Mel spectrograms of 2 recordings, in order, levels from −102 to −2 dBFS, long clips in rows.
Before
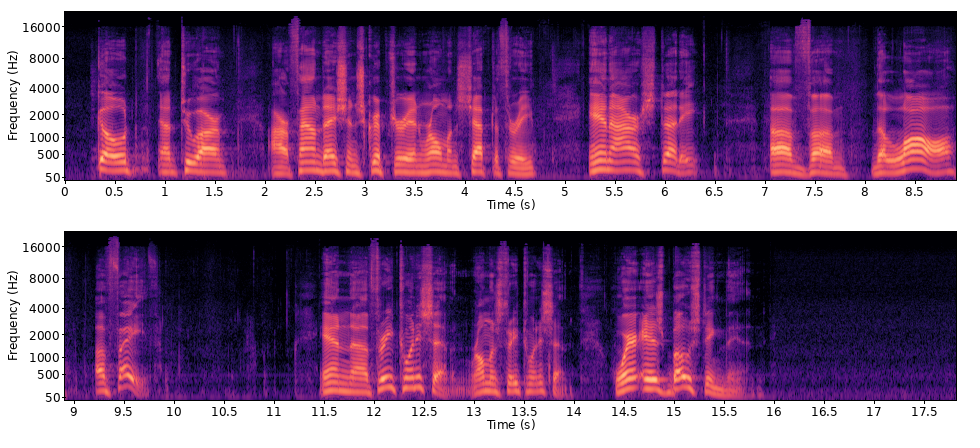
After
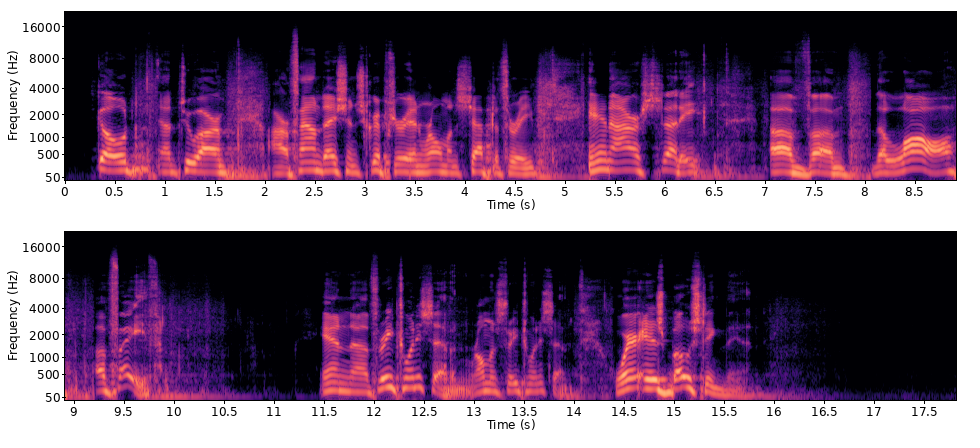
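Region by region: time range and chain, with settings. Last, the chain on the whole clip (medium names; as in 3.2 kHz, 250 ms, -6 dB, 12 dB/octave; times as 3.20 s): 3.44–5.44 s: low-pass that closes with the level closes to 1.1 kHz, closed at -19.5 dBFS + three bands compressed up and down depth 100%
whole clip: expander on every frequency bin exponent 1.5; low-pass 4.5 kHz 24 dB/octave; decay stretcher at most 40 dB/s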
